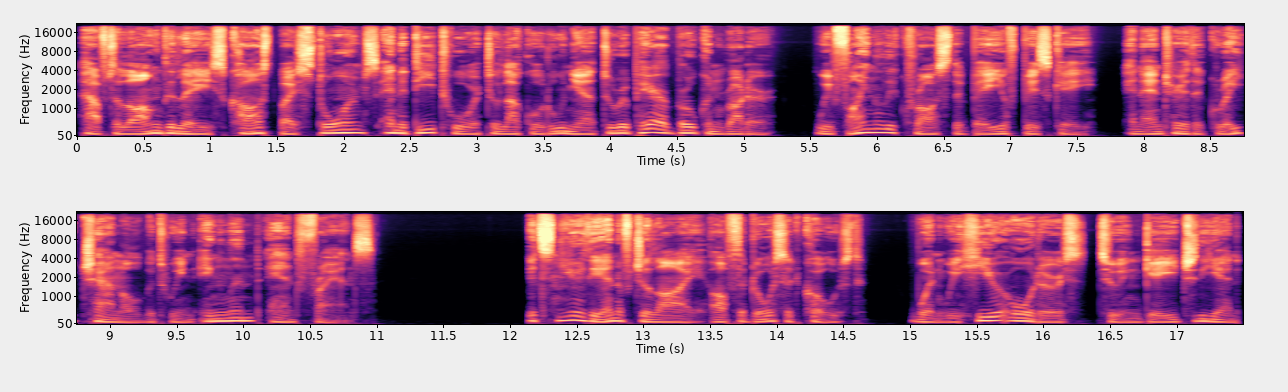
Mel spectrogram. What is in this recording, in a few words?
english international audiobooks, german voice actor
